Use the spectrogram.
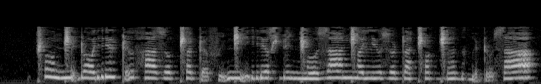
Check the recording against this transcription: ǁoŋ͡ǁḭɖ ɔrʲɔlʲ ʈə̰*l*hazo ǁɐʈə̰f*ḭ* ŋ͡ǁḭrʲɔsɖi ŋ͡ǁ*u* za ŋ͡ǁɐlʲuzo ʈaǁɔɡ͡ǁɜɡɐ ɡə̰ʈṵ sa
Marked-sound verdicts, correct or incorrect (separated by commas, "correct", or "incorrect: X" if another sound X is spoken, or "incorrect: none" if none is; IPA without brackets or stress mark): correct, correct, incorrect: o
